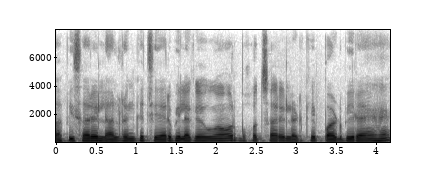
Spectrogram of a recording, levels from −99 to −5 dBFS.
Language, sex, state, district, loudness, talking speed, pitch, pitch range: Hindi, male, Chandigarh, Chandigarh, -14 LUFS, 260 wpm, 130 Hz, 125-130 Hz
